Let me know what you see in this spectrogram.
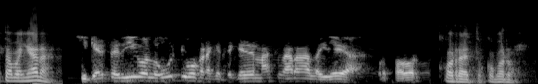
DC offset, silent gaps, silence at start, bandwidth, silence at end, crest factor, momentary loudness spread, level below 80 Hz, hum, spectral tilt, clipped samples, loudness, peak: under 0.1%; none; 0 s; 7.4 kHz; 0.2 s; 16 dB; 7 LU; -64 dBFS; none; -7.5 dB/octave; under 0.1%; -21 LUFS; -4 dBFS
